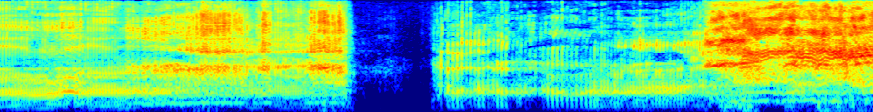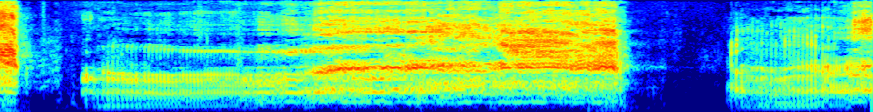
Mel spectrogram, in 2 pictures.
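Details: A Russian wild boar (Sus scrofa) squeals in harsh, grating bursts separated by brief silences.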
